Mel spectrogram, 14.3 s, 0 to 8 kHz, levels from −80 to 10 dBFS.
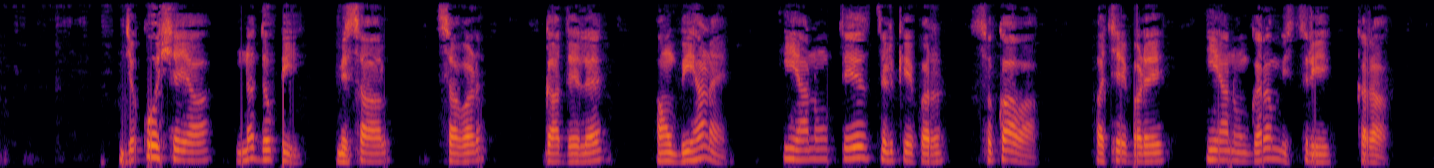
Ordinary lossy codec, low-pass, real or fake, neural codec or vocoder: AAC, 48 kbps; 7.2 kHz; real; none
